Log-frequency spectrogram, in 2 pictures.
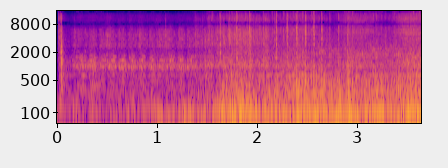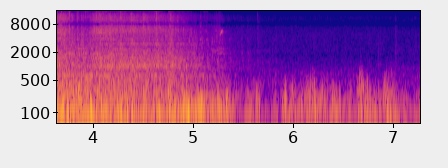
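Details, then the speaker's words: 1965 Ford Falcon six-cylinder, first start since the mid-1990s, fed from a side fuel jug: it catches, runs rough and lumpy for about five seconds, then stumbles and dies. Owner suspects a stopped-up fuel pump or filter. "not yet it's too much fun well I think maybe the fuel pump might be stopped up"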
